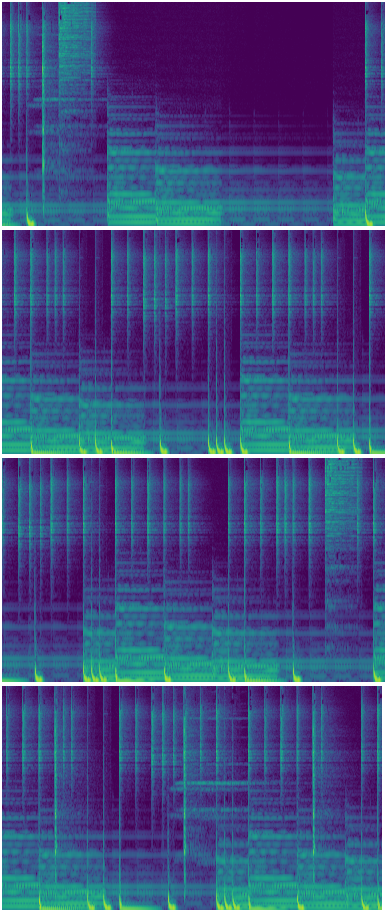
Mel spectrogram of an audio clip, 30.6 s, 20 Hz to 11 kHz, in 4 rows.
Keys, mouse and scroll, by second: 0.6 scroll up 1, 1.7 middle click, 2.6-3.0 scroll down 1, 4.5 click, 10.1 click, 12.9 scroll up 1, 14.5 scroll down 1, 22.8 middle click, 26.9 scroll down 1, 28.9 click, 29.6 scroll down 1.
